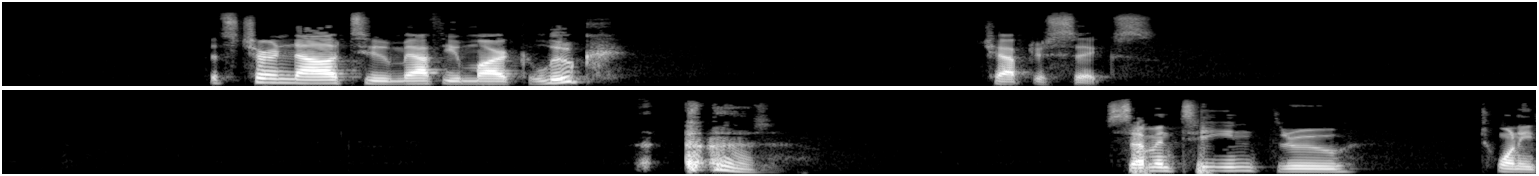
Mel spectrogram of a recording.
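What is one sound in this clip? A man speaks calmly through a microphone, in short phrases with long pauses.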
